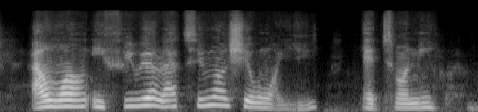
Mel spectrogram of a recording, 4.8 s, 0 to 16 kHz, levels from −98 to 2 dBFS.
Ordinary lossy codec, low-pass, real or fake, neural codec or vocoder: AAC, 64 kbps; 10.8 kHz; fake; codec, 16 kHz in and 24 kHz out, 0.6 kbps, FocalCodec, streaming, 4096 codes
